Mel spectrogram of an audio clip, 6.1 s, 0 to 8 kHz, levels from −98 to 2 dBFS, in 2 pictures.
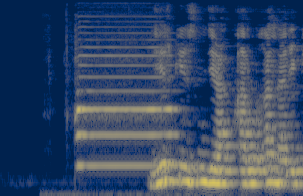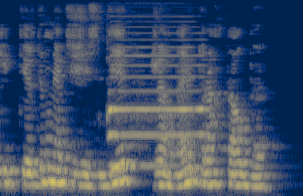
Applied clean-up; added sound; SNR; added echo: classical method WPE with log-MMSE.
